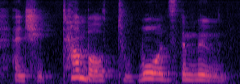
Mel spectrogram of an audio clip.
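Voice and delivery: ordinary delivery, nothing marked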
